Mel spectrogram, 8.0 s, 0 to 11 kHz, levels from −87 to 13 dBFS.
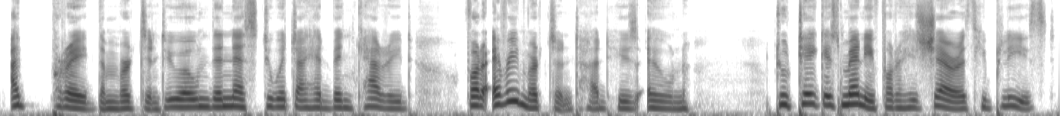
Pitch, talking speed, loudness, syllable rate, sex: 175 Hz, 225 wpm, -20 LUFS, 5.3 syllables/s, female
